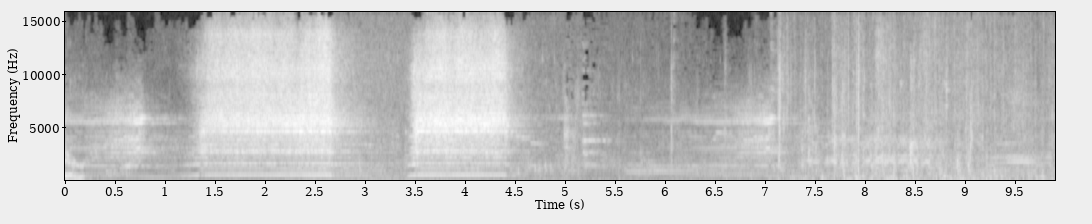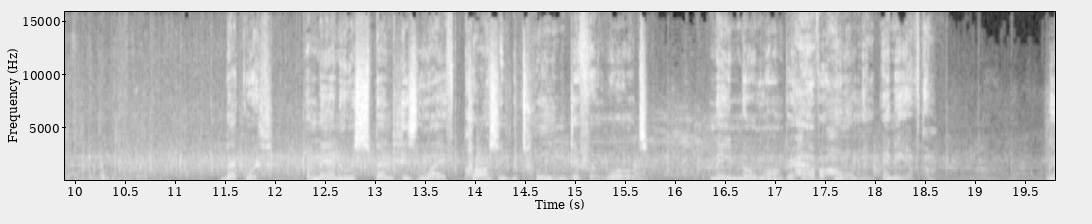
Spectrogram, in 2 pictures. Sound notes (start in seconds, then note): 0.4 train whistle blowing; 6.5 hoofbeats, horses neighing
